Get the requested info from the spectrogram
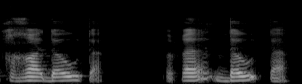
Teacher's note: غین کو موٹا کریں گے، اور یہ حروف حلقی میں سے بھی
